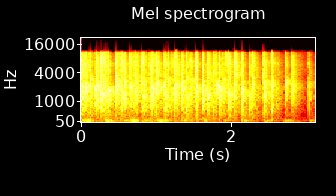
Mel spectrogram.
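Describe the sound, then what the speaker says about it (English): A committee meeting audience gives a loud, close round of applause for a group of students, fast, dense hand clapping that continues throughout and starts thinning into a few separate claps at the very end. "So I want to take a moment to recognize and give them a round of applause."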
